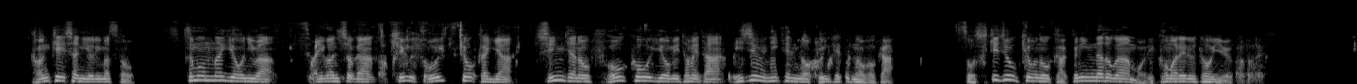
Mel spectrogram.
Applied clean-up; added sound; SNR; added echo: neural mask model Resemble Enhance denoiser.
